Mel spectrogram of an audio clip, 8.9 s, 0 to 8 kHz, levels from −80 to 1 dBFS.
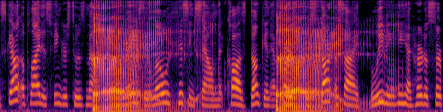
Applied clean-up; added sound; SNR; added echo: none; Burping, eructation; -2 dB; none.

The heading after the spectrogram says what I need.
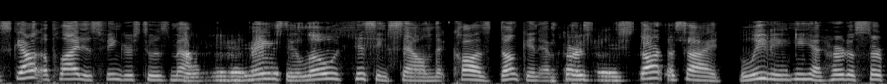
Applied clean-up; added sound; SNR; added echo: neural mask model Resemble Enhance denoiser.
